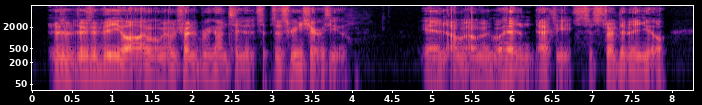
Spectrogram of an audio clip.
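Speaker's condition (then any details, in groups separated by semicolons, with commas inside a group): Multiple system atrophy; central hypoventilation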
